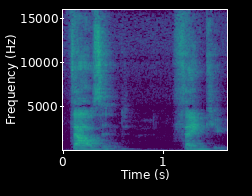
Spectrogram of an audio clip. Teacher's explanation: Pode até soar como T. É um T, só que é com a língua entre os dentes.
